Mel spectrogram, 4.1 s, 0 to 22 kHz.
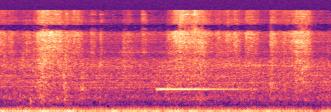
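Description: Seibu 2000 series electric train running, heard inside the car above the line breaker: a steady low rumble of wheels and running gear, with a thin steady tone that sounds for about a second midway.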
